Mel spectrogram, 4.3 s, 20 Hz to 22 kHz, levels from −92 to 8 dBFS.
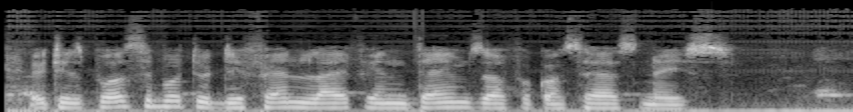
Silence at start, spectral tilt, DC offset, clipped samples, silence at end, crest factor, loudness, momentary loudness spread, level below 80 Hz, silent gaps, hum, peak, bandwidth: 0.05 s; -6 dB/octave; under 0.1%; under 0.1%; 0 s; 14 dB; -13 LUFS; 3 LU; -28 dBFS; none; none; 0 dBFS; 16 kHz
